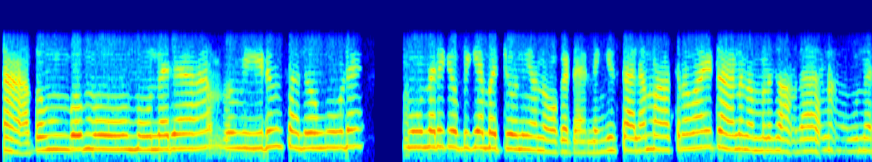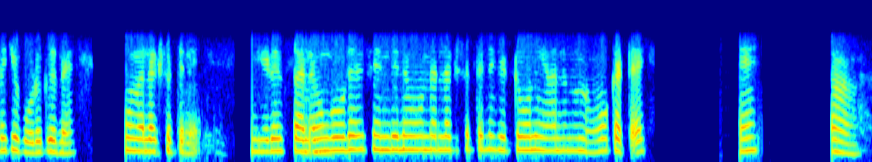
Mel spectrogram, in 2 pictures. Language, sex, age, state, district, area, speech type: Malayalam, female, 18-30, Kerala, Kottayam, rural, conversation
